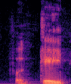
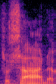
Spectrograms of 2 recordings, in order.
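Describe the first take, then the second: First: The middle consonant sounds like a hard k. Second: The middle consonant sounds like a soft s. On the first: The speaker calls it wrong. "Don't ever pronounce this as facade" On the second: The speaker calls it right. "actually it's pronounced as facade"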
